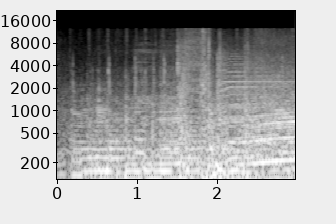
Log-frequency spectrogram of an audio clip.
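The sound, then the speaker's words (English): Two racing cars roar past side by side at speed, their engines a loud, sustained, overlapping howl with no voices. “Both cars pass through the early evening rays of sunlight.”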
